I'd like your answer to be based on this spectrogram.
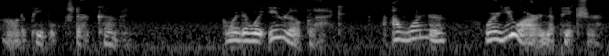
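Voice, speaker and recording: A woman reading a story aloud to young children, dramatic and unhurried, dropping into hushed asides. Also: medium pitch, animated, vocal fry, a little hiss or hum.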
